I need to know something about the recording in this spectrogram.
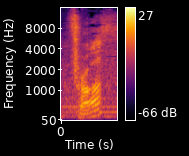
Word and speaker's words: froth: heard of that term froth froth it's it's kind of spelled like f-r-o-t-h but they in Australia you sort of say froth f-r-o-f-f and that means you're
